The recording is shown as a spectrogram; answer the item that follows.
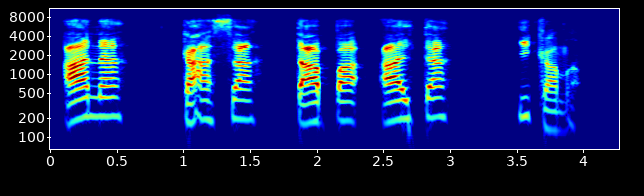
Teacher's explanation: una eso es nasalizado si nosotros no queremos esa vocal nasalizada no queremos esa nasalización de la vocal a Ok entonces Ana siempre abierta Ana casa tapa alta y cama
